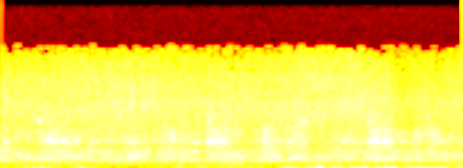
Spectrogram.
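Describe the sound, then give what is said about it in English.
A large flock of snow geese flying north in New England honks continuously overhead, many overlapping calls blending into a steady clamor, with a low wind-like rumble underneath that swells slightly toward the end. “I mean, I think that these geese are one of the great natural events in all of New England.”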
